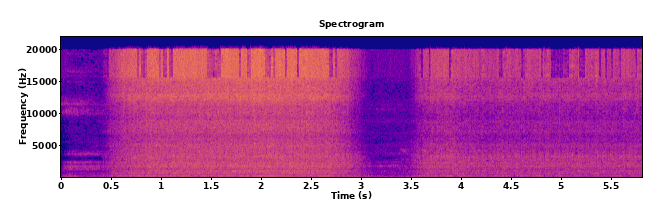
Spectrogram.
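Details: Repaired Hornby Class 57 model locomotive on a rolling road, drawing just under 0.1 amp: light even motor whir crawling slowly, brief dip as it reverses direction, then smooth steady running; healthy.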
